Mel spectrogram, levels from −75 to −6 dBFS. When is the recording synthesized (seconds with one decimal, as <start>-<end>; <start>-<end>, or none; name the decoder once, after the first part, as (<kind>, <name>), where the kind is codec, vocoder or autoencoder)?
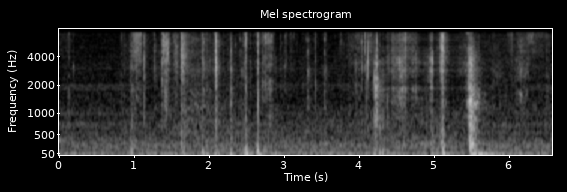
4.3-5.5 (codec, DAC)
